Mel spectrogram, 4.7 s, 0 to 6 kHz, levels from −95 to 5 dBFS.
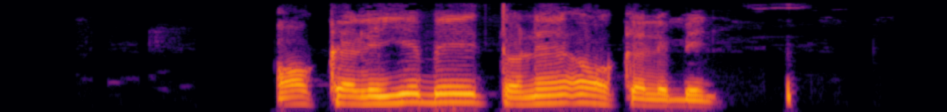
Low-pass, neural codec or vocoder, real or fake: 5.4 kHz; none; real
